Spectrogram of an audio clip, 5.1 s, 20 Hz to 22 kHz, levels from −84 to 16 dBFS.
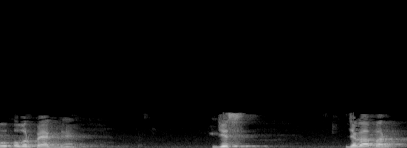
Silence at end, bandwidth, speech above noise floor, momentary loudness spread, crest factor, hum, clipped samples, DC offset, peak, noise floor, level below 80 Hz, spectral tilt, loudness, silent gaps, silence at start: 0 s; 5.4 kHz; 44 dB; 21 LU; 18 dB; none; under 0.1%; under 0.1%; 0 dBFS; -60 dBFS; -62 dBFS; -7 dB/octave; -16 LUFS; none; 0 s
